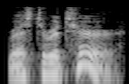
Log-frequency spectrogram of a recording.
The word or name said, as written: restaurateur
